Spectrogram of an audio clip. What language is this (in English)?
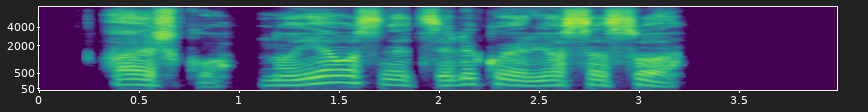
Lithuanian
